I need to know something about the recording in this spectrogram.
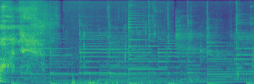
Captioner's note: wind blowing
